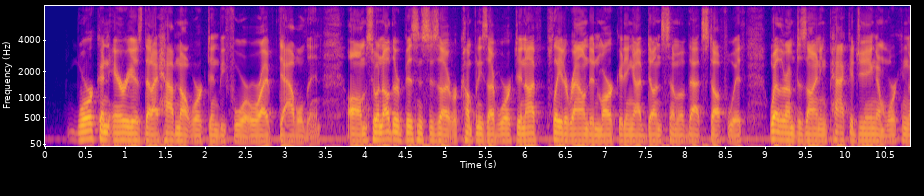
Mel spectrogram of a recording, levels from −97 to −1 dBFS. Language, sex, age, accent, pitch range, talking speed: English, male, 40-59, American, 95-120 Hz, 235 wpm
